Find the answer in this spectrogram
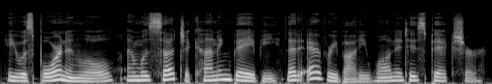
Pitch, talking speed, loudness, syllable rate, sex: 175 Hz, 195 wpm, -17 LUFS, 5.6 syllables/s, female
